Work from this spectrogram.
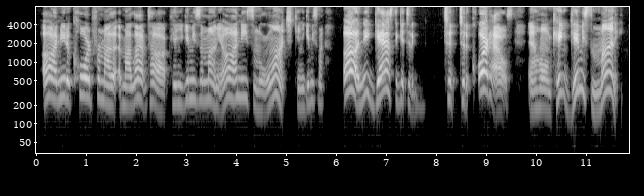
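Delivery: needy, pleading, begging voice. Mocking people who ask viewers for money: imitating someone begging. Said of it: "we are not begging like".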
